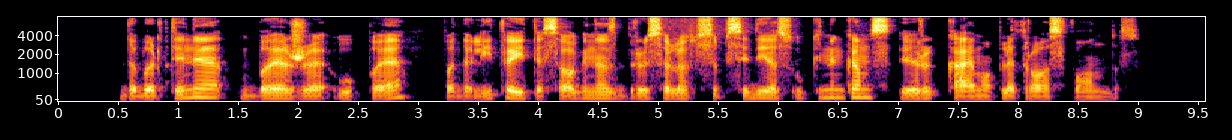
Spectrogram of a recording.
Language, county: Lithuanian, Kaunas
